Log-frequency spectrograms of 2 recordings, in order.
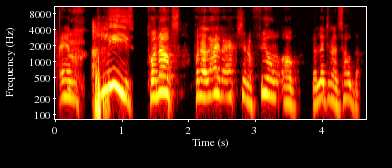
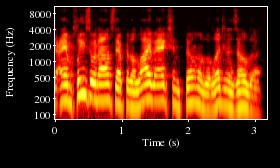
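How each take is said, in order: First: It is read in a put-on Asian accent. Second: It is read in his normal voice.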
